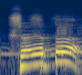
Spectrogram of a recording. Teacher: शयत, इसके अंदर तालव्य श, शंकर वाला श है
